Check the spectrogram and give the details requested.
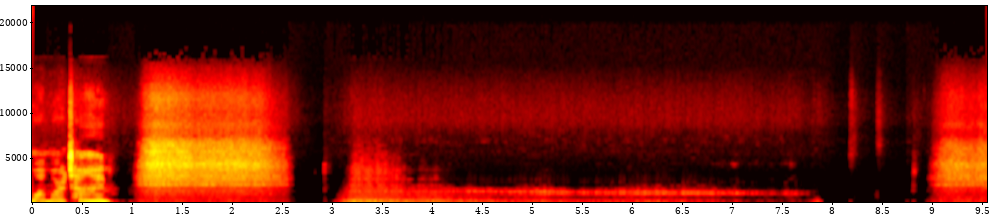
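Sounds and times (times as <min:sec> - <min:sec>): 
speech: 0:00.3 - 0:01.4
slow deliberate breathing in a relaxation exercise: 0:01.0 - 0:08.0, 0:09.0 - 0:09.5.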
